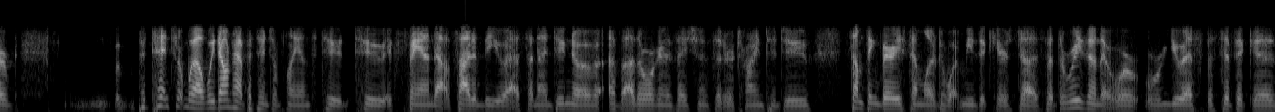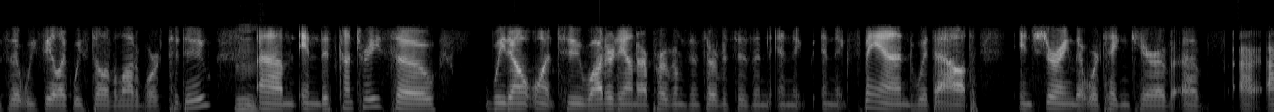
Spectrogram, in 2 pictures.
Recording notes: Checks in from Nashville. Calls in from Washington, DC.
